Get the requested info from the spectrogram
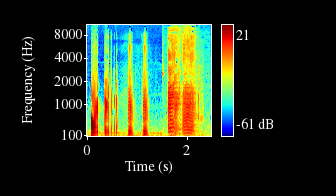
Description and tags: SHAVE & A HAIRCUT FART
space, frog, fart, laser, poot, nascar, flatulation, gas, flatulence, frogs, aliens, race, noise, weird, snore, beat, explosion, car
